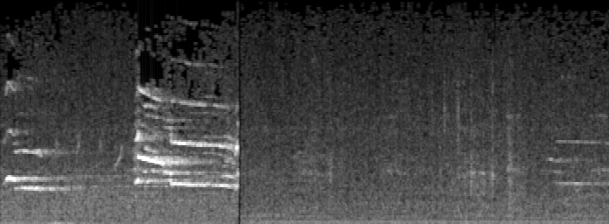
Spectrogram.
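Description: Small birds giving high, clear whistled calls, several notes layered together. They cut off abruptly about two and a half seconds in, and a few faint notes follow later. A steady low hum runs underneath.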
